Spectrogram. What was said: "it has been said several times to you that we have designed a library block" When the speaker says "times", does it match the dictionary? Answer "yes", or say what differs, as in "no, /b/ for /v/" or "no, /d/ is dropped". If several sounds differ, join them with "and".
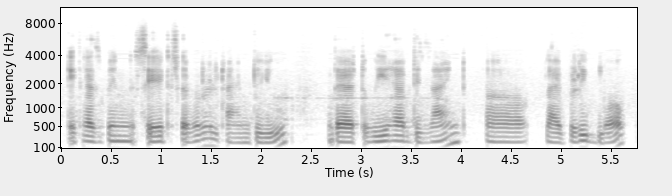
no, /z/ is dropped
